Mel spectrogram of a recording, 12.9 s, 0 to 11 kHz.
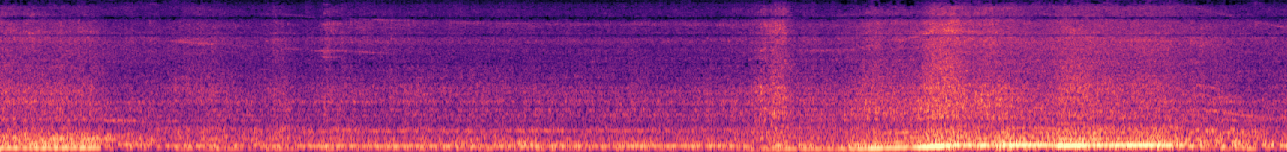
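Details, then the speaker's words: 6060 tractor with loader, started with a little ether, driven off a trailer: steady, deep diesel rumble building smoothly under load, no miss or knocking; strong power, no blow-by; normal running. "It runs and drives great. It sounds great. Sounds like it has a lot of power. No blow by."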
